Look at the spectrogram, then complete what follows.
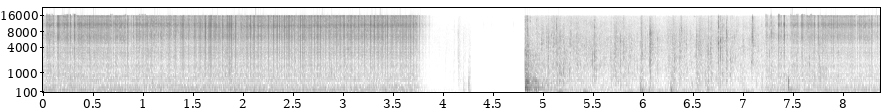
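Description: Outro logo-animation sound effects: a steady hiss for about four seconds that cuts off, then after a brief silence a sudden crash, followed by crackling.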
